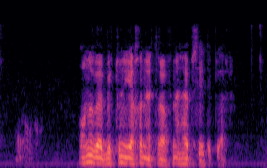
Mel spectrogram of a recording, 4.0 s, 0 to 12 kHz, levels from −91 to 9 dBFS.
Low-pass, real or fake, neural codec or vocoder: 7.2 kHz; real; none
